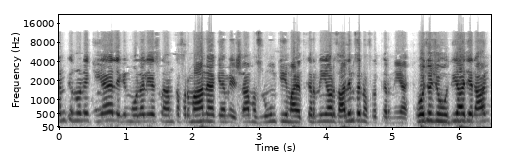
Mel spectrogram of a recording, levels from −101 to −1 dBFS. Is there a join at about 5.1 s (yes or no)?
yes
